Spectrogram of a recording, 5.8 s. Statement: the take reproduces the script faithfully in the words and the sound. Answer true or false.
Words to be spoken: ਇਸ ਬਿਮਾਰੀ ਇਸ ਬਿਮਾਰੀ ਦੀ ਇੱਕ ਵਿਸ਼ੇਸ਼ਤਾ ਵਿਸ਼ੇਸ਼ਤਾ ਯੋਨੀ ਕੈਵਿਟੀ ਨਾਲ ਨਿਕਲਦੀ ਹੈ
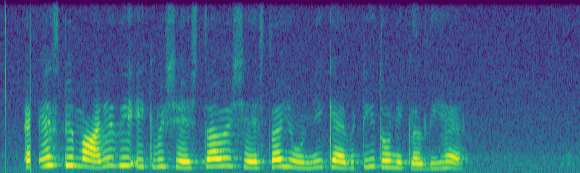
false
